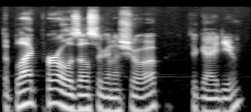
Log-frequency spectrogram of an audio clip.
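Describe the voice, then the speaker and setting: A young man with a fairly low voice narrates a game guide. He explains each step in an easygoing, instructive way, casual and unhurried.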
